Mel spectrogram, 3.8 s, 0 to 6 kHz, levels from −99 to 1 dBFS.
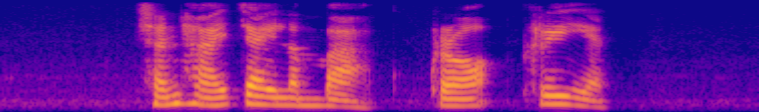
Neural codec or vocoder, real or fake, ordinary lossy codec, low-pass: none; real; none; 5.4 kHz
